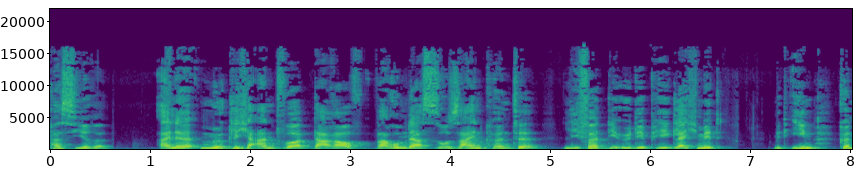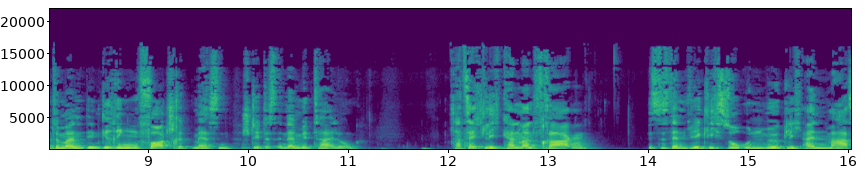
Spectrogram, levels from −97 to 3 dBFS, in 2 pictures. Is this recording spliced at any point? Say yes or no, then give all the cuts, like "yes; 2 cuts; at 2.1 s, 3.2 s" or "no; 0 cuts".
yes; 2 cuts; at 7.1 s, 9.9 s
